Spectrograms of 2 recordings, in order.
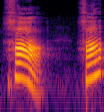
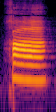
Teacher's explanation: خا کو ادا کرتے وقت ہونٹوں کو گول نہیں کرنا بلکہ منہ کو سیدھا کھولنا ہے۔ خا موٹے حروف میں سے ہے تو اس کا الف بھی پر پڑھا جائے گا۔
